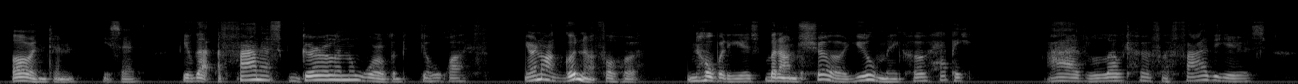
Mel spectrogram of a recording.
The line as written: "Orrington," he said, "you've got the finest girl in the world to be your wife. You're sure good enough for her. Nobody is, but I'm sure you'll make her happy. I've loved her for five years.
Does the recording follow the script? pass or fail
fail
